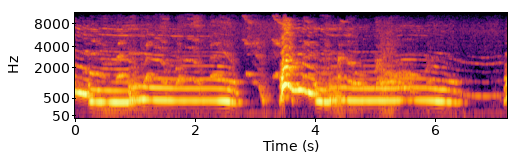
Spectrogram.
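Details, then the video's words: Puppy crying: two sustained, steady howls, each starting with a short upward yelp, the second ending as it fades away. "Puppy Crying Sound ~ Dog Crying Sound"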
